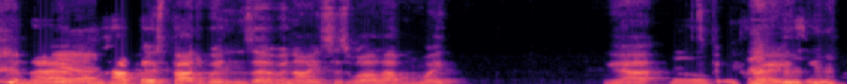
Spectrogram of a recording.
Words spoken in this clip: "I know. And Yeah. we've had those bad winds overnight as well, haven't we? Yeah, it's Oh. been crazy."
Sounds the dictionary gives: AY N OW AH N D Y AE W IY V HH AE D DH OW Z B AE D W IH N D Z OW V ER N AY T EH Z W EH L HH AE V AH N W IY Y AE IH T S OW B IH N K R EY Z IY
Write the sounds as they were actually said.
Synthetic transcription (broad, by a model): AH N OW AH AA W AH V HH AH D DH OW Z B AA D W IH N D Z OW V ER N AY T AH Z W EH L HH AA V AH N W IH Y AE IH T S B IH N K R EY Z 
